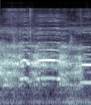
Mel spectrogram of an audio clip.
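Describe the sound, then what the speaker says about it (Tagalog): Chickens cackle and cluck loudly up close during a flood in Pasig City, a busy continuous squawking chorus with no talking. "Ayan mga manok"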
